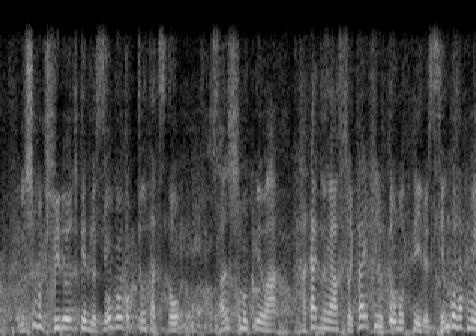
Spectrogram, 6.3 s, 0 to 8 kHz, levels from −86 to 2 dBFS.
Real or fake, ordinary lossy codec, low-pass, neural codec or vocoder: fake; none; 7.2 kHz; codec, 24 kHz, 1.5 kbps, HILCodec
